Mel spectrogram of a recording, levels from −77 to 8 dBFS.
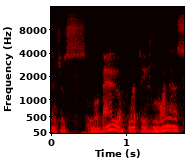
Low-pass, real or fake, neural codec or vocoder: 14.4 kHz; fake; autoencoder, 48 kHz, 32 numbers a frame, DAC-VAE, trained on Japanese speech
